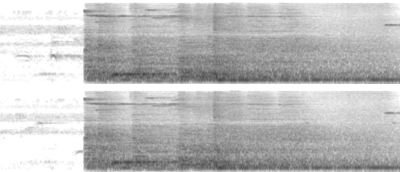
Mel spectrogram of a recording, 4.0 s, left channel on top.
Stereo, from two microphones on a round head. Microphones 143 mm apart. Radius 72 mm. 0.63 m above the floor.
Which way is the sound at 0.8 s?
5° left (ahead or behind).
